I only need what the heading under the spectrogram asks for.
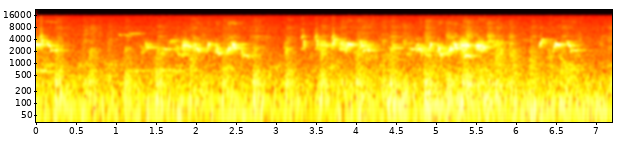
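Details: Red-whiskered bulbul near a double-spring trap, 3 September 2016 at 5 pm: a series of warbled whistled phrases with brief bright peaks, grouped in loose bursts over quiet background noise.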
